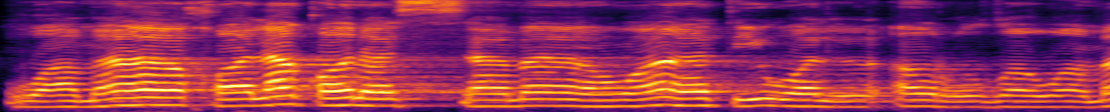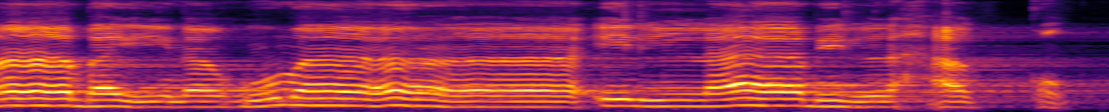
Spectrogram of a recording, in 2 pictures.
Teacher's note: बिल हक़ क़ाफ़ हुरूफ मुस्तालिया में से और क़ाफ़ हुरूफ कलकला में से भी है, तो वक्फ़ करेंगे तो कलकला भी करेंगे और क़ाफ़ को पूर्व भी पढ़ेंगे इस तरह से।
